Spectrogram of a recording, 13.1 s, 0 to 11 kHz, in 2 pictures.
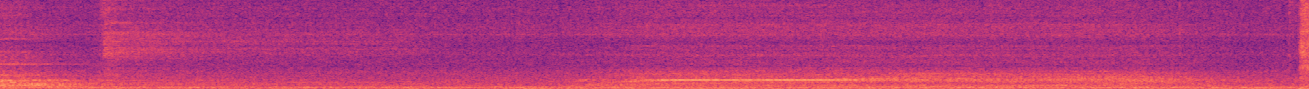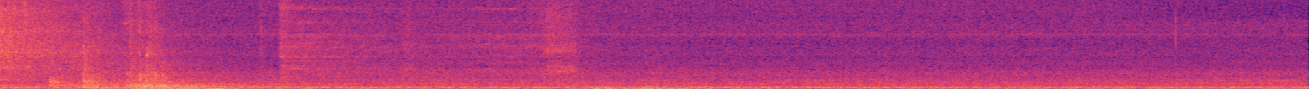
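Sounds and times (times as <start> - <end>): machine whine: 2.6 - 6.5
woodworking machine hum: 2.7 - 6.4.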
